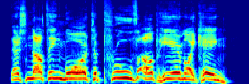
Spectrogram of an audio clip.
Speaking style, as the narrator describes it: Clover shouted over the racket

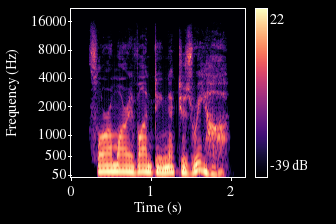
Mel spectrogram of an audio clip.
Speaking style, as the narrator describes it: he blurted

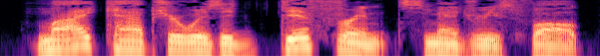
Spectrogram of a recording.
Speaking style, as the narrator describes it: Bastille snapped, flushing

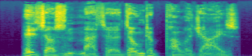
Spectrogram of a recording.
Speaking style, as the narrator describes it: Sirius mumbled at once

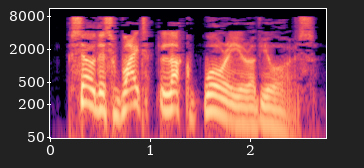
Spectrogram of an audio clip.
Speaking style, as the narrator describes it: snapped

